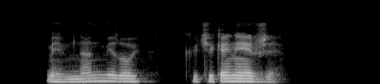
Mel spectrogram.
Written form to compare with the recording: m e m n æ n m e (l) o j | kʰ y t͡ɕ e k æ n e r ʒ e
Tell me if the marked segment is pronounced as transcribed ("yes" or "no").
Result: yes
